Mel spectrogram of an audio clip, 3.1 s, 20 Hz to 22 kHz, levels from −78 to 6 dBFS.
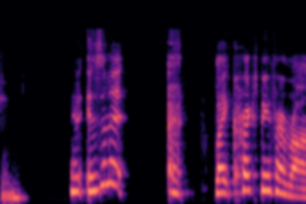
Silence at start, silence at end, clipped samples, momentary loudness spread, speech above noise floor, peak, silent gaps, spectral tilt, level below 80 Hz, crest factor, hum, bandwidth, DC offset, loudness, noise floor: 0 s; 0 s; under 0.1%; 12 LU; 32 dB; 0 dBFS; none; -4.5 dB/octave; -66 dBFS; 18 dB; none; 12.5 kHz; under 0.1%; -18 LUFS; -48 dBFS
